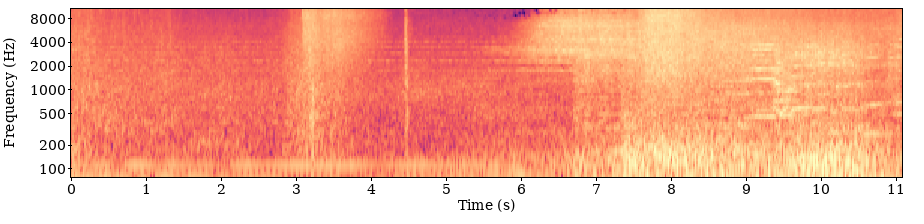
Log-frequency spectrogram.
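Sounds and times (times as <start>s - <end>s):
water rushing: 0.0s - 4.4s
tense film score: 4.0s - 11.0s.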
